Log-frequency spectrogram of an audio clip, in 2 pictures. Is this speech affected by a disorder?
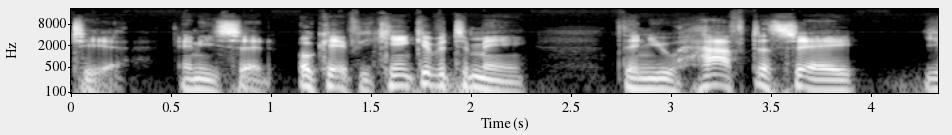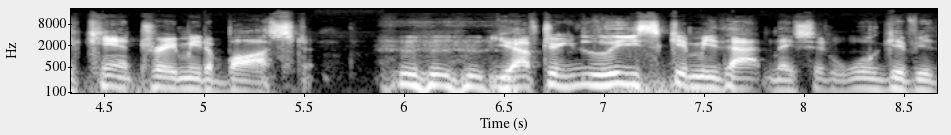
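No.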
